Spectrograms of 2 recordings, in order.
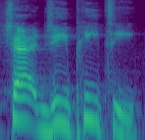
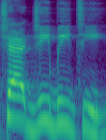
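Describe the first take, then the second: First: The last-but-one letter is said as P. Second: The last-but-one letter is said as B. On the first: The speaker calls it right. "but it's Chat G P T" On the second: The speaker calls it wrong. "I like saying Chat G B T"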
